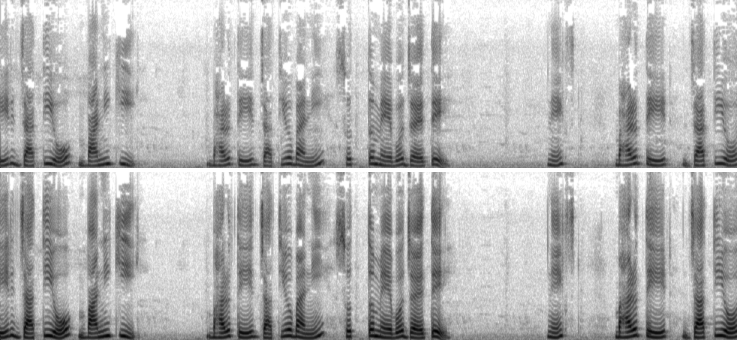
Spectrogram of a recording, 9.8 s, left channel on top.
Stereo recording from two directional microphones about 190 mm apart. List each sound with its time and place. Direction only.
0.0 s a woman's voice: 40° right (ahead or behind)
7.2 s a woman's voice: 40° right (ahead or behind)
